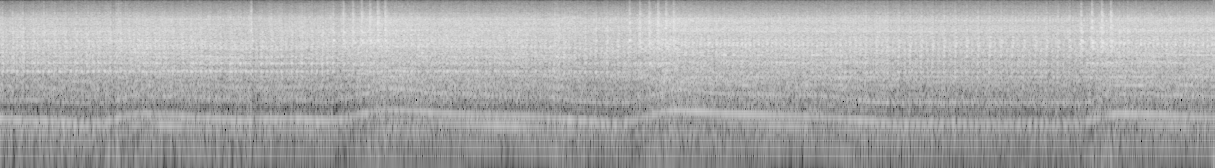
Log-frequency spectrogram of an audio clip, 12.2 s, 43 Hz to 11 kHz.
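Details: P5000 engine: steady running with a sharp metallic tapping on top and the pitch swelling every few seconds; a clear internal engine knock.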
